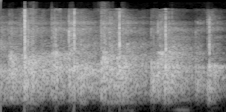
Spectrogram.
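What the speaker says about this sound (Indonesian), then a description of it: "tepuk tangan buat Mas Valdan." Students in a classroom clap briefly, a short burst of close, loud hand claps with a few distinct slaps standing out over the brief patter.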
